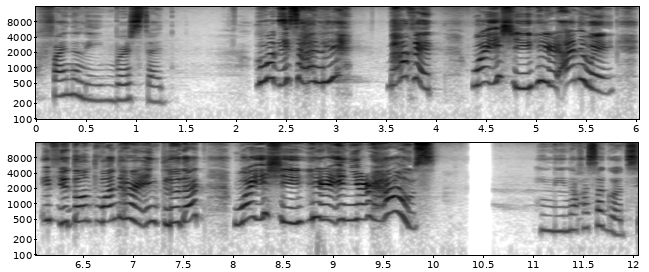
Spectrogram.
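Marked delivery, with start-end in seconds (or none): 2.2-4.0 "Huwag isali?" yelled much higher and louder; bursting shout. Acted. Heroine finally losing control at Achilles, bursting shout. 4.3-10.0 high, loud, furious demand; furious yell. Acted. Heroine demanding why Alana is in his house, furious yell. Balloon finally bursts.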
